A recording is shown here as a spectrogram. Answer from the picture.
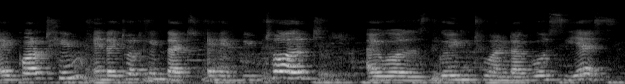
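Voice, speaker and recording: Against noticeable background noise and audible room echo, a woman speaks at a fairly slow pace. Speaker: vlogger. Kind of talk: personal storytelling. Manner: animated.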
